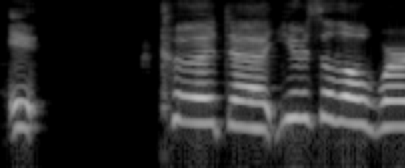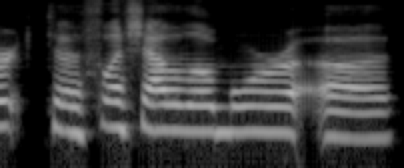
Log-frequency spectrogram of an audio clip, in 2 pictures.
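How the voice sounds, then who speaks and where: A woman with a somewhat high-pitched voice. She hosts casually, chatting and reading aloud in an informal conversational style. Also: fairly even intonation, a little slow, fairly bright tone, smooth. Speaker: podcast host leading the discussion. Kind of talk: casual chat and read-aloud.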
